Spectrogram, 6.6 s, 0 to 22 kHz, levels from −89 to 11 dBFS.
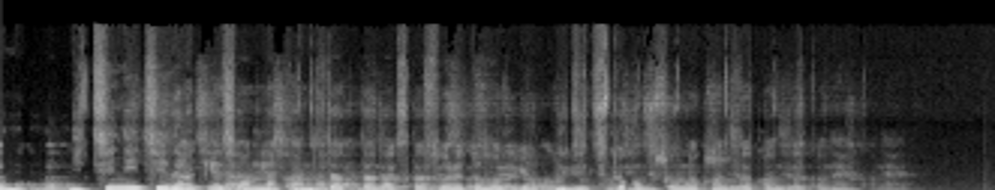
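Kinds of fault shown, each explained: Echo with no canceller: the speech returns as a distinct, quieter copy, about 9 dB down, roughly a third of a second behind, thinner, throughout the clip; unlike room reverberation, it repeats as a separate delayed copy rather than blurring into a decaying tail.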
